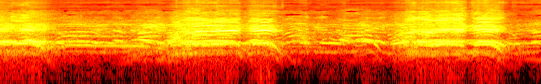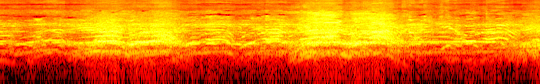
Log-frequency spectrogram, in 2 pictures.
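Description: A crowd of men shouting together, the voices rising in loud surges about every two seconds.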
